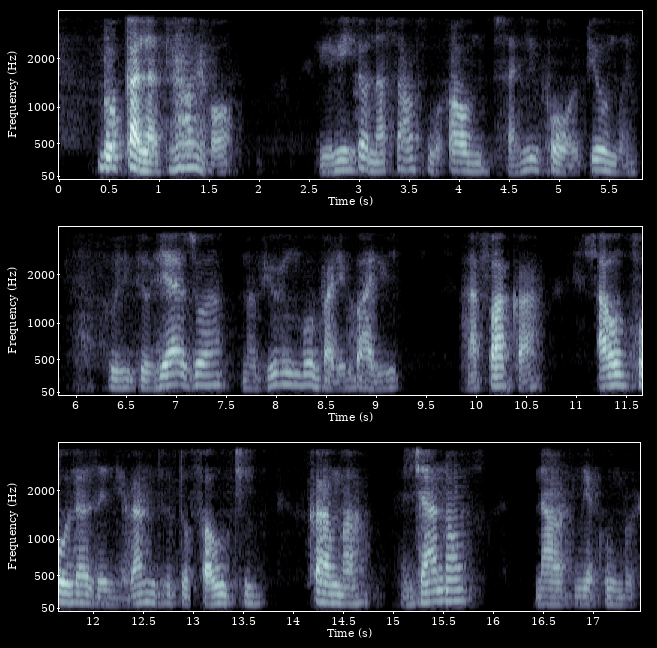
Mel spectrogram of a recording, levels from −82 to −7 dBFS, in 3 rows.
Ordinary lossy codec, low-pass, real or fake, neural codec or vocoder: AAC, 16 kbps; 3.6 kHz; fake; codec, 16 kHz, 0.3 kbps, FocalCodec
